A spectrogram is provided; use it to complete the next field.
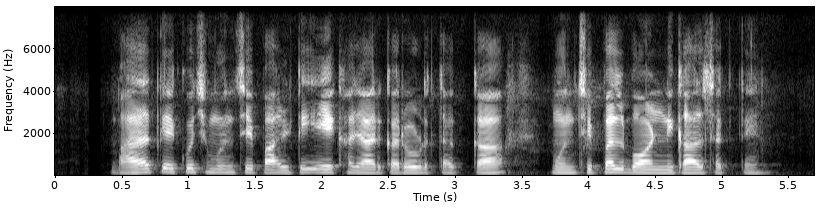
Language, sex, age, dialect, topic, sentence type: Hindi, male, 18-24, Kanauji Braj Bhasha, banking, statement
